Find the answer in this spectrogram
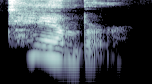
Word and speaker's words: timbre: It's spelled Timbre, but it's pronounced timbre.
